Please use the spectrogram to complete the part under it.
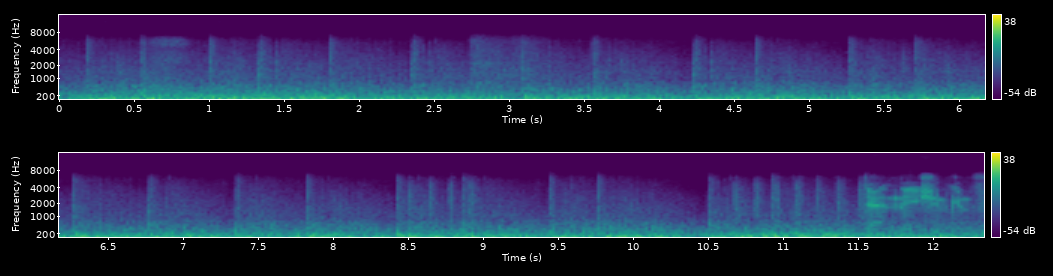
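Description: A rapid series of sharp blasts and bursts of weapons fire rings out during a video game mech battle, packed closely together in a loud, steady barrage.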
